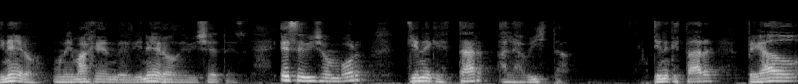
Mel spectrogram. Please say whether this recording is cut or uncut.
cut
